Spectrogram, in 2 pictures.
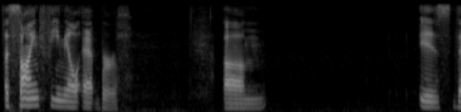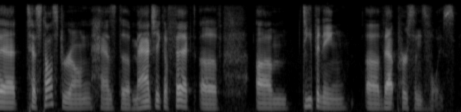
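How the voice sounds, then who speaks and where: A woman in her forties with a bright, crisp voice, talking slowly and haltingly. She fills her pauses with ums and restarts as she chats on a stream. The sound is dry and a little dull. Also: very deep voice, no echo. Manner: hesitant, many fillers and restarts. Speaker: stream guest. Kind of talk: casual Q&A chat.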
